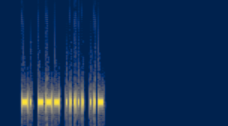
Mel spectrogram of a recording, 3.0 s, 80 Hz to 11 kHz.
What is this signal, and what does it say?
Morse code, heard as a keyed tone, about 43 wpm, 700 Hz. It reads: NO5U
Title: USA Call Signs - 4 Characters - 45wpm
